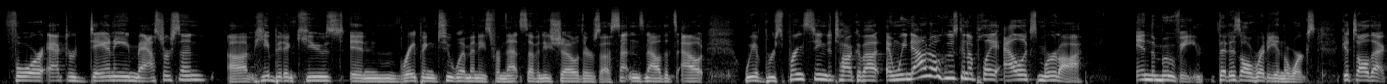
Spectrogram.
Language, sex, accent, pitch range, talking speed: English, female, American, 155-200 Hz, 220 wpm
